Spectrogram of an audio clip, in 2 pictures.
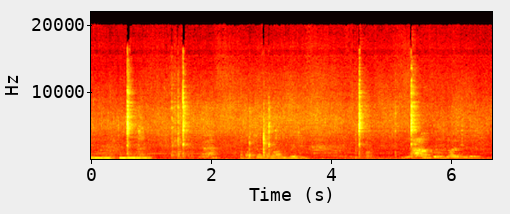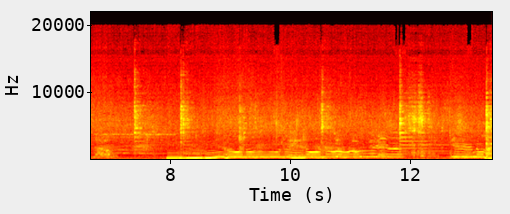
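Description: Vegetables sizzle and fry in a pan for hakka chowmein, with spatula scrapes and stirring clatter against the pan, a steady hiss underneath and a person talking over it.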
